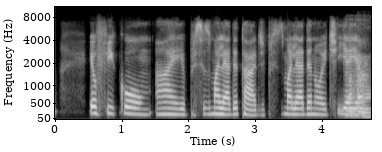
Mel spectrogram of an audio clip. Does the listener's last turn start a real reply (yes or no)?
no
